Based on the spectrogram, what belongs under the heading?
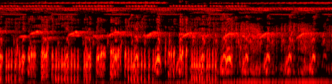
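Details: White-breasted waterhen (wak-wak) calling as a trapping lure: a long series of quick, harsh, grating notes repeated without pause, shifting into higher, clipped croaks in the second half.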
